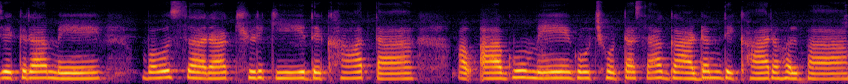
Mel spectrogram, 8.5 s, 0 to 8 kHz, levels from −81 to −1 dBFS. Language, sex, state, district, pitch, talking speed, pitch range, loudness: Bhojpuri, female, Uttar Pradesh, Ghazipur, 215 Hz, 105 wpm, 205-220 Hz, -15 LUFS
